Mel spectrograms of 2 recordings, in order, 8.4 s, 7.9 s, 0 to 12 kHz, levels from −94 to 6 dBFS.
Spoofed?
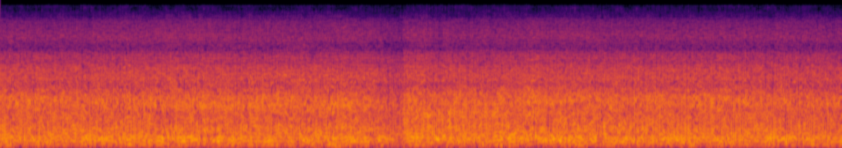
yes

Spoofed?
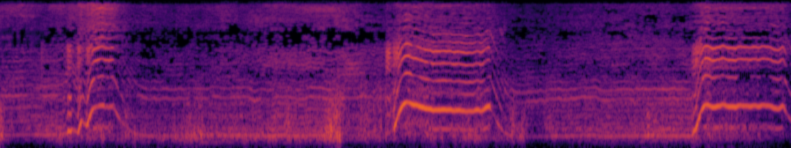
no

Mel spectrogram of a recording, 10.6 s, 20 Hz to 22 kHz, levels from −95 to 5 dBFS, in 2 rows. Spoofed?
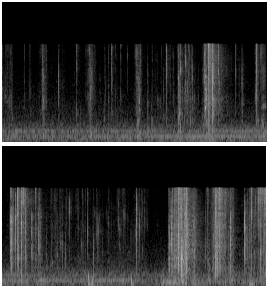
no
